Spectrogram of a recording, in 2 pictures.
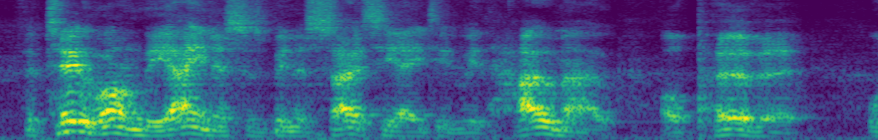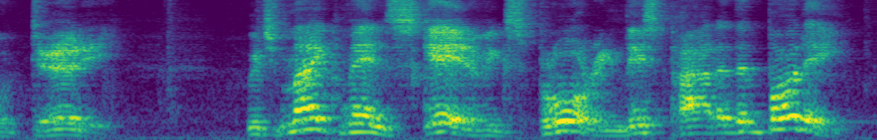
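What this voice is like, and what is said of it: Put-on Australian accent. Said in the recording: “read what he says in the accent then ... I've lost the accent”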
